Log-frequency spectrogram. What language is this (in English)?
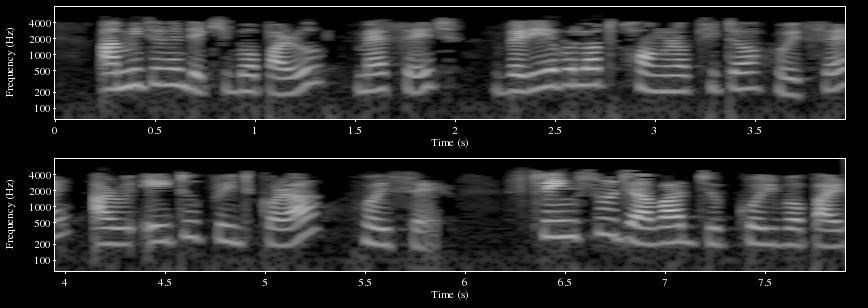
Assamese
